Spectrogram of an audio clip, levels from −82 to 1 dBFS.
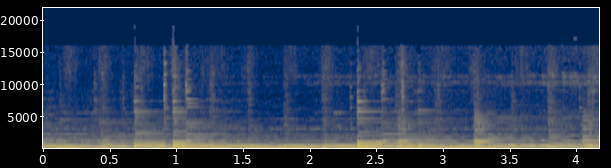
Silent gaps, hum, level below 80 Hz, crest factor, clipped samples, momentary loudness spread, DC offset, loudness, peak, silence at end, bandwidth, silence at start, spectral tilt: none; 50 Hz at -30 dBFS; -28 dBFS; 16 dB; under 0.1%; 4 LU; under 0.1%; -22 LUFS; -6 dBFS; 0 s; 15.5 kHz; 0 s; -8 dB/octave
